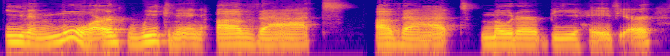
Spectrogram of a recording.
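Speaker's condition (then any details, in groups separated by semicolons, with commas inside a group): Stuttering, mild; onset age three, childhood word switching, no school therapy, two-week intensive fluency shaping, basal ganglia timing; still stutters, slight stutter, still works at speech, much easier than before; feared sounds k, speaking more difficult; prolonged sounds, blocks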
